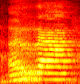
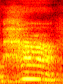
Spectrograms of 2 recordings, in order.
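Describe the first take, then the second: First: The r is a light flap of the tongue. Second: The r is a rough sound from the throat. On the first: "Esse R faz tremer a língua" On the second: "o som sai pela garganta. Treme a garganta"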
